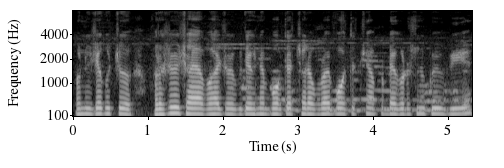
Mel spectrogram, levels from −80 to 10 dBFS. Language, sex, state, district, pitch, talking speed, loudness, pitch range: Hindi, male, Haryana, Rohtak, 150 Hz, 270 wpm, -17 LUFS, 145-150 Hz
